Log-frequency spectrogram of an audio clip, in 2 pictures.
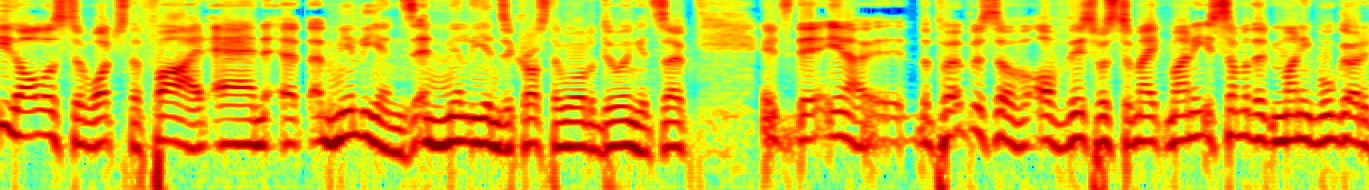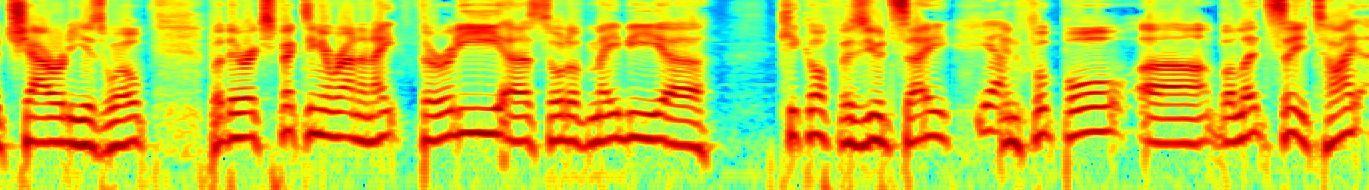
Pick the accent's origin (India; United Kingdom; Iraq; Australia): Australia; growing up in Australia, that's we would always be taught, get down low and go, go, go.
